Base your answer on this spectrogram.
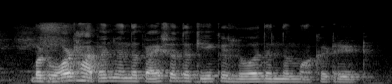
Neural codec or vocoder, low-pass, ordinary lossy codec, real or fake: none; 7.2 kHz; none; real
